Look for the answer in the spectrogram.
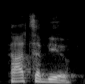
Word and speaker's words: Kotzebue: He is a doctor at the hospital and emergency room in the Arctic community of Kotzebue. Is that correct? Am I saying it right? – Kotzebue.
